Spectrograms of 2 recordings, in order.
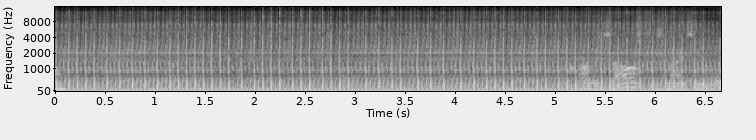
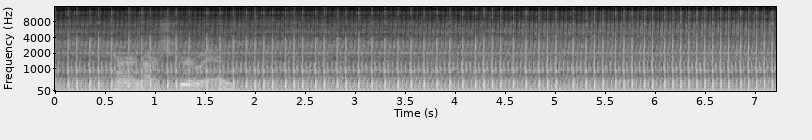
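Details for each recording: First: M12B two-stroke engine running on camp fuel mixed with two-cycle oil as an alternative fuel, block warm: a rapid, uneven, burbling exhaust pop. The owner suspects it is running rich, and leaning the screw made a massive difference. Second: Small two-stroke (M12B) running on camp fuel mixed with two-cycle oil, warm: a steady, even buzz with regular firing. The owner thought it ran possibly rich, and leaning it out made a massive difference; now running smooth.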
